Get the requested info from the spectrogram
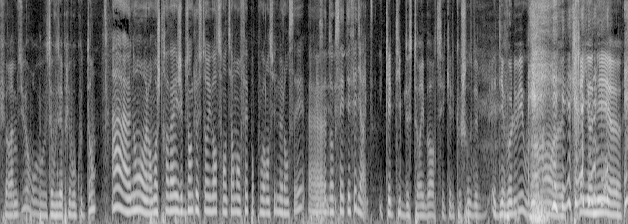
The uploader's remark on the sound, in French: lors de la dernière édition du festival Formula Bula à Paris.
